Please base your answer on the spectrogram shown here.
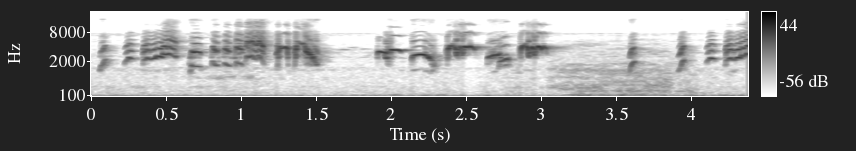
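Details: Long-tailed shrike in vigorous song, used to coax silent shrikes into singing: fast, continuous jumble of harsh chatters and short whistled notes over a steady low hum.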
